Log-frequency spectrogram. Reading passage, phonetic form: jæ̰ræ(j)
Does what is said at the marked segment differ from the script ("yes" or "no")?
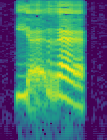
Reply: yes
